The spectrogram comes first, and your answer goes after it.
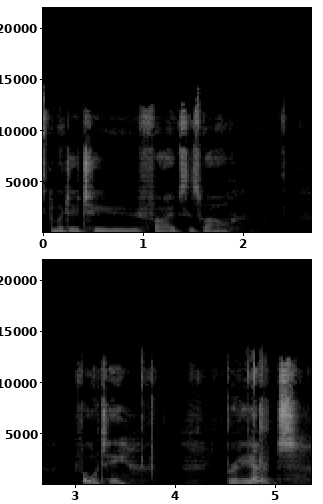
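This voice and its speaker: A young British woman talks casually and at length about her money, with plenty of ums and restarts. Her voice sits a little on the low side. She sounds slightly bunged up, as if she has a cold. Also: big pitch swings, slow pace, gravelly, a little mellow, slight background noise. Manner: chatty, rambling, many fillers and restarts. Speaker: budgeting vlogger. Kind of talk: casual chat to camera while cash stuffing.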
